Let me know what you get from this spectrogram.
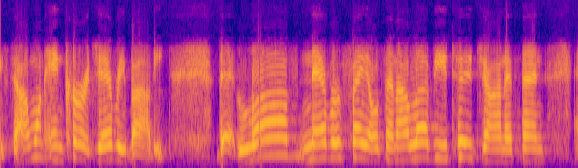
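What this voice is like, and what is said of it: South Carolina accent. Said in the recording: “sounds so much much better in a South Carolina accent”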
